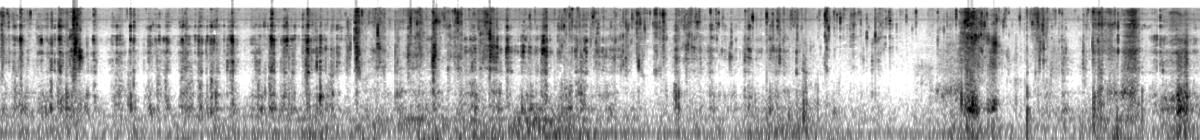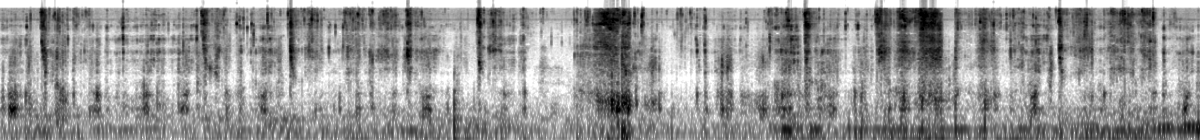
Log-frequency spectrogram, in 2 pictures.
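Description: Close-miked wet chewing and squishing of saucy snow fungus (tremella) in spicy seblak, with many small clicks and crackles of the mouth and the wooden spoon against the glass dish. Two louder, longer wet sounds come about twelve and twenty-three seconds in.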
